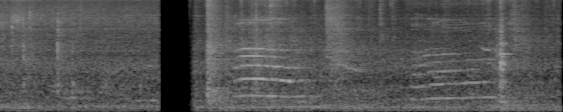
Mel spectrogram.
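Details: Pet cat named Shero, a big cat likened to a teddy bear, in Pakistan: two drawn-out, slightly wavering meows about two seconds apart, preceded by a brief dropout, over steady background hum and faint music.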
